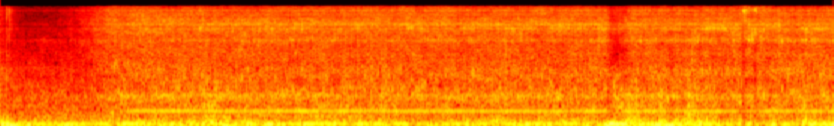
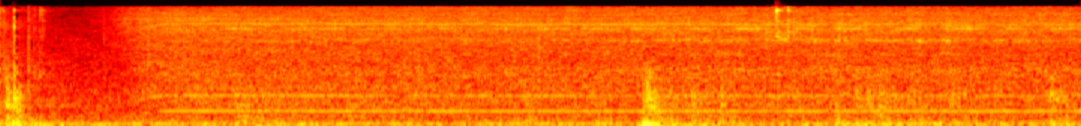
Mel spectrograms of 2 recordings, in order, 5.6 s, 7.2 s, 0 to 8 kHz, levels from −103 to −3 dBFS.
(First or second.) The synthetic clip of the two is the first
